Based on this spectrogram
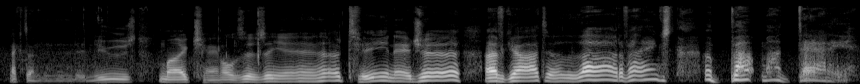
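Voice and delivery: slow, stretched-out parody voice, climbing as it goes; mock teen-angst teaser. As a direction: drag out every word in a rising, overblown delivery. Mock news teaser of angsty teenager.

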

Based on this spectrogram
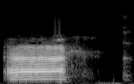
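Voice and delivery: normal talking voice

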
